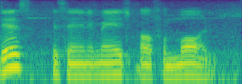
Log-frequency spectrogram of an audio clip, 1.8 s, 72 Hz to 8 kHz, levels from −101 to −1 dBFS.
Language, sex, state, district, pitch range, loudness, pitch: English, female, Karnataka, Bangalore, 105-120 Hz, -18 LUFS, 115 Hz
